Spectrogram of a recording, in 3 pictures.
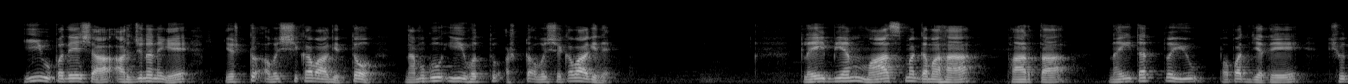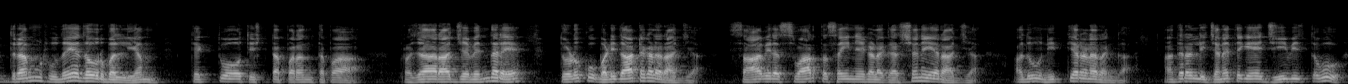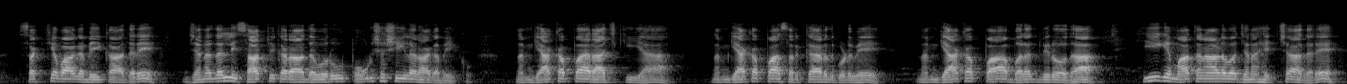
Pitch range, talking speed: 110-135 Hz, 75 wpm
